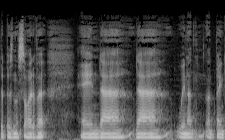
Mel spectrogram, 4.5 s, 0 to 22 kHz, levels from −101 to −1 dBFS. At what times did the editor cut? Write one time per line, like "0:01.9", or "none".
0:02.7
